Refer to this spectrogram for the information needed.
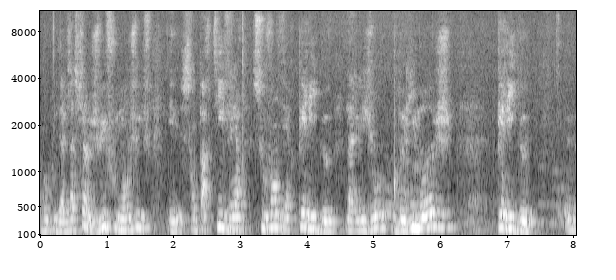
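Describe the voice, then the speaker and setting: A man with a high voice speaks very slowly with fairly even intonation and long, frequent pauses. Audible room echo surrounds his voice. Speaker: Holocaust survivor witness and author. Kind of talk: testimony. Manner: halting.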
